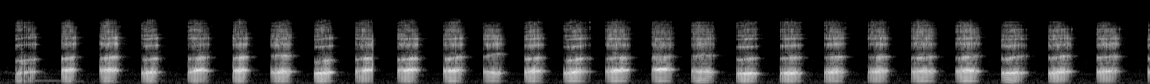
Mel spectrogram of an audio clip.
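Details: About 27 short, voiced burps fired off in under twelve seconds, roughly two per second, in a steady rapid run; deliberate rapid-fire repeated belching.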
